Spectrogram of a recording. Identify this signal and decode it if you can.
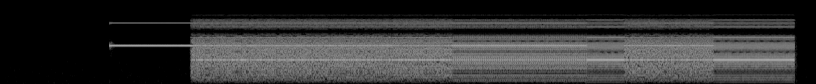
Cassette data (Kansas City type), 1200 baud, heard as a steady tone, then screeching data.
